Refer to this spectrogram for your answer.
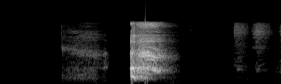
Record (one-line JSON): {"cough_length": "2.8 s", "cough_amplitude": 31665, "cough_signal_mean_std_ratio": 0.3, "survey_phase": "beta (2021-08-13 to 2022-03-07)", "age": "45-64", "gender": "Female", "wearing_mask": "No", "symptom_fatigue": true, "symptom_onset": "13 days", "smoker_status": "Ex-smoker", "respiratory_condition_asthma": false, "respiratory_condition_other": false, "recruitment_source": "REACT", "submission_delay": "3 days", "covid_test_result": "Negative", "covid_test_method": "RT-qPCR"}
